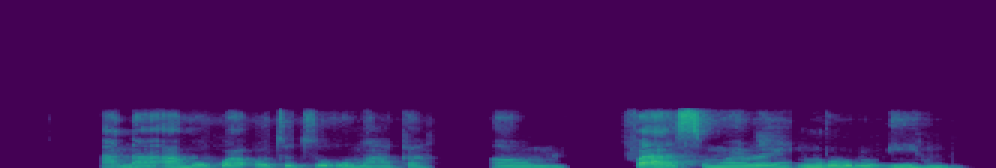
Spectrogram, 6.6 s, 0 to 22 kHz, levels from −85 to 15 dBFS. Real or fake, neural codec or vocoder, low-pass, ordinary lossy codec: real; none; none; none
